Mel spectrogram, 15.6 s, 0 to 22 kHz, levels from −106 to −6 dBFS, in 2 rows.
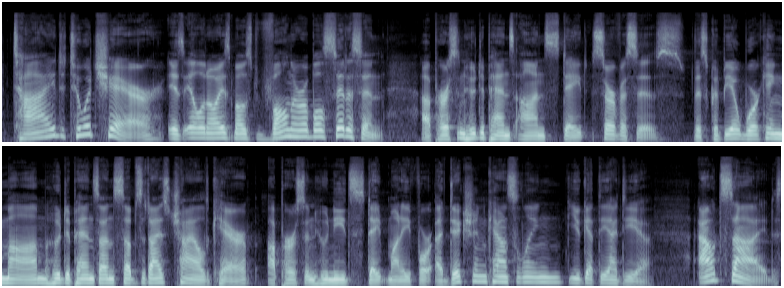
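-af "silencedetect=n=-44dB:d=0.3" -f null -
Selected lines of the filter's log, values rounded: silence_start: 3.80
silence_end: 4.21 | silence_duration: 0.41
silence_start: 14.28
silence_end: 14.77 | silence_duration: 0.50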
